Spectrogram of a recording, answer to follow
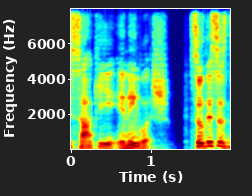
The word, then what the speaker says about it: sake: word is saki not sake the word has become an English word and so it needs to follow the English rules for pronunciation so it's not sake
